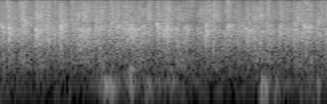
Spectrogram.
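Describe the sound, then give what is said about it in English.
Audience applause at a live comedy show, a dense, steady clatter of many hands clapping that holds at an even level for the whole stretch. “give Mick a big round of applause for a minute”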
